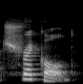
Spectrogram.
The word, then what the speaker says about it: trickled: So the tr at the beginning or pronounced as a ch trickled trickled trickled and then trickled on down into some tragic another trion tragic casual corner.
